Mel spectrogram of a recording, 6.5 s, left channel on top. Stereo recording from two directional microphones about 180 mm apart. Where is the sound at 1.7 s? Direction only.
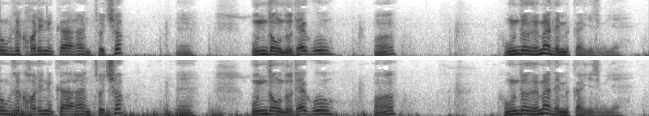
35° right (ahead or behind).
